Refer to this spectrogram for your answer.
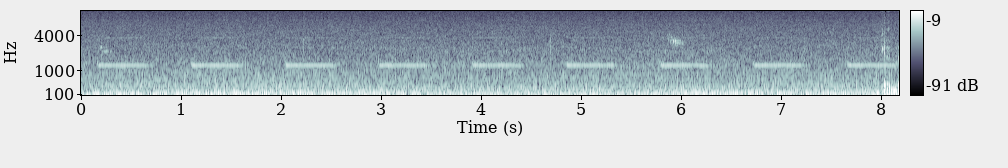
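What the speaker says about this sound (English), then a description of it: "Get the trailer reversed in quite nicely." Reversing beeps from a trailer being backed up in Farming Simulator 19, a steady evenly spaced series of about a dozen moderate beeps over a low engine rumble, with no talk.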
